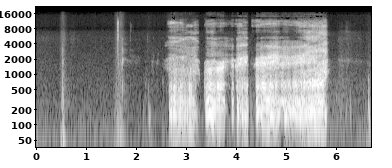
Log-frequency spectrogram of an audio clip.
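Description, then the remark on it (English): A voice imitates a monster straining to push a heavy rock: a few short clicks and breaths, then a long gravelly, growling strain broken by brief pauses, loud. “So, can you give me pushing that rock again?”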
